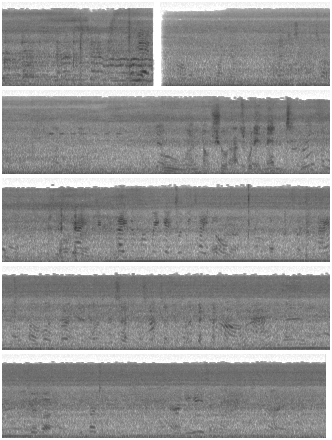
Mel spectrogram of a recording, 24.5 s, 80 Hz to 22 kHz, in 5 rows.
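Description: Airliner cabin ambience aboard a Boeing 747 on the ground while boarding: a steady low hum of the cabin air system with a murmur of passengers' voices. The sound cuts out for a moment about two seconds in.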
